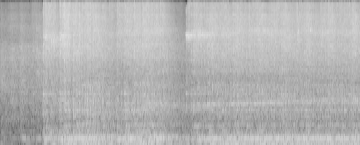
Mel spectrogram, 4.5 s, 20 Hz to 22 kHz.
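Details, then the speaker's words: Twin-turbo LS-swapped first-gen Camaro on its original tune and 93 octane instead of E85, running rich. Lumpy, uneven idle with a stumbling exhaust beat; four passenger-side coils were left unplugged, so those cylinders got no spark and misfired. "all right well turns out i'm a complete idiot because i left all of these coils unplugged so all four of those banks on the passenger side were getting zero spark so that will make a pretty big difference on how it runs"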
